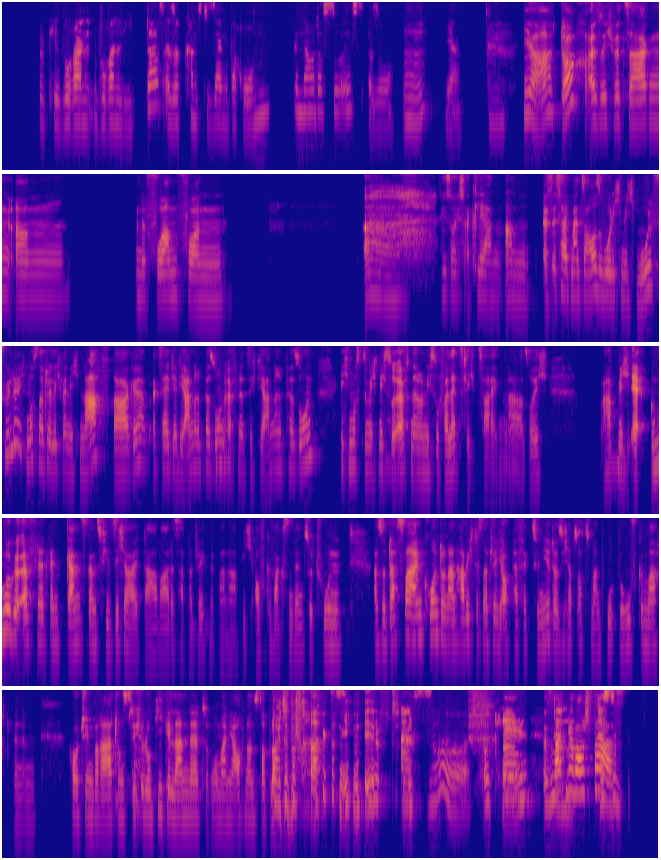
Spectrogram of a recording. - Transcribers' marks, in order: drawn out: "ähm"; laughing while speaking: "Leute befragt und ihnen hilft"; chuckle; joyful: "Ähm, es macht mir aber auch Spaß"
- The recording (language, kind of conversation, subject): German, podcast, Woran merkst du, dass dir jemand wirklich zuhört?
